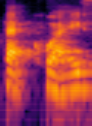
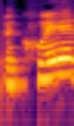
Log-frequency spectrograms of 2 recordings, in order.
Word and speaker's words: Bequia: So, first things first, um, how to pronounce Bequay. So, a lot of people pronounce it bequer, but it's actually pronounced bequay despite being spelled like bequer.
